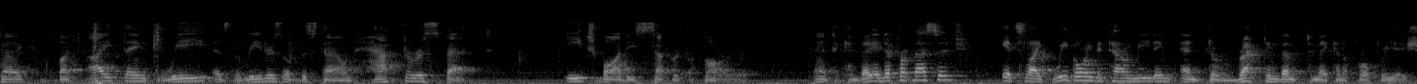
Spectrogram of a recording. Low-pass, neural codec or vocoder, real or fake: 7.2 kHz; none; real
